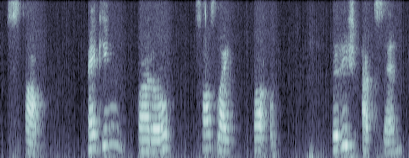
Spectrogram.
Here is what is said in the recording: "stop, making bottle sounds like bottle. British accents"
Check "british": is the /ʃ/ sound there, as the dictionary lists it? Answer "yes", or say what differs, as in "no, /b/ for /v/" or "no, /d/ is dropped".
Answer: yes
